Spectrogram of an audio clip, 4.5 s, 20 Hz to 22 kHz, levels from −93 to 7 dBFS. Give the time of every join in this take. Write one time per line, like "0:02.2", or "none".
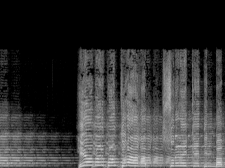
none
